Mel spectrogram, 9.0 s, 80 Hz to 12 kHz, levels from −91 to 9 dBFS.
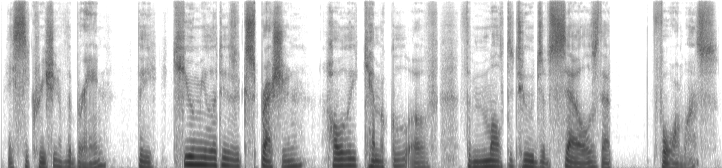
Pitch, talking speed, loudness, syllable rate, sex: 110 Hz, 120 wpm, -19 LUFS, 4.4 syllables/s, male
